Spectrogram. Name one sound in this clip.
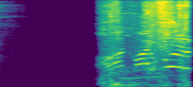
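Magical attacks whoosh and strike with bright, sharp bursts.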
